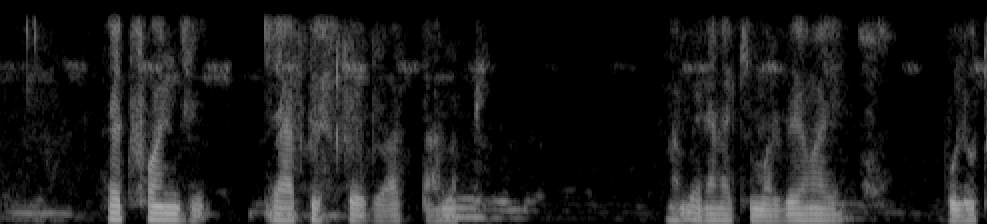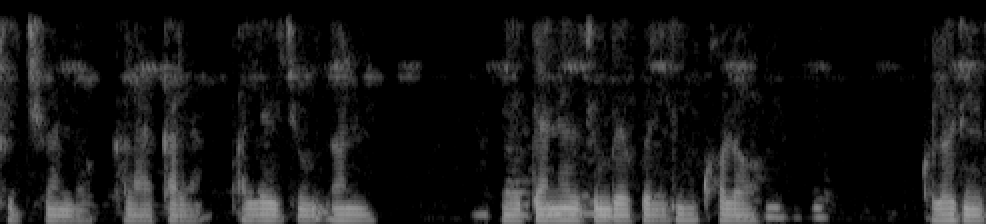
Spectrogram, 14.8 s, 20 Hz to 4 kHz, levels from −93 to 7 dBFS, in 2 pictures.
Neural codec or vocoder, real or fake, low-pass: none; real; 3.6 kHz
